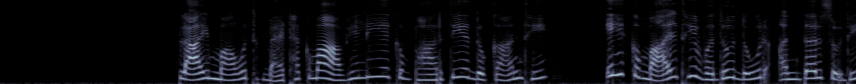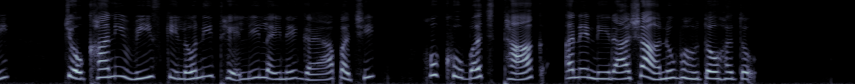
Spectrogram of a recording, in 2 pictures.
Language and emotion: Gujarati, sad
